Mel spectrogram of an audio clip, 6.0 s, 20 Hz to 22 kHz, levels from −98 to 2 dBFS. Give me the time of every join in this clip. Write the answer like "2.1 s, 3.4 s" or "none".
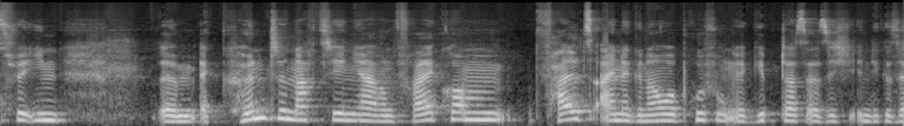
none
